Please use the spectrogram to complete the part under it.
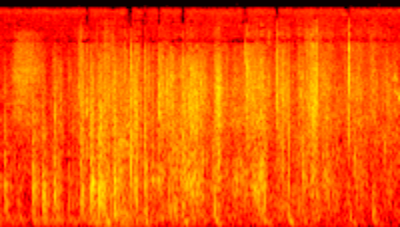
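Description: Hooves clip-clop steadily on a hard surface in an irregular walking rhythm, fairly close, with no talking.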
